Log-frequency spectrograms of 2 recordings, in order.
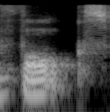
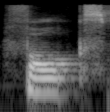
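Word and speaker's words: falx: membrane, the one layer, and it's called the folks membrane.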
